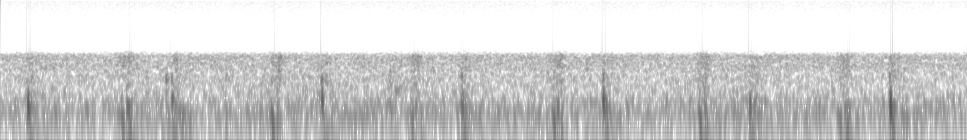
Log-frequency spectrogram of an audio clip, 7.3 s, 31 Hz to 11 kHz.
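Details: Stethoscope auscultation over the mitral area with the subject lying on the right side: steady paired low thumps at about 57 beats a minute, faint background hiss; normal first and second heart sounds.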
